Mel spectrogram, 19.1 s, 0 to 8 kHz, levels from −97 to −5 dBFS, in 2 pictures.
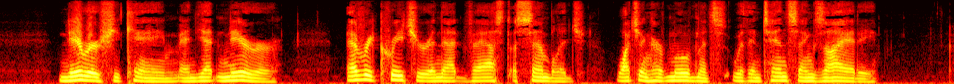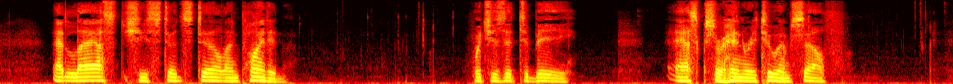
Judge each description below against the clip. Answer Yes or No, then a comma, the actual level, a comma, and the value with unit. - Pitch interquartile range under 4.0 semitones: Yes, narrow, 2.5 semitones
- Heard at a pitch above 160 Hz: No, low, 125 Hz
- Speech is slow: Yes, slow, 110 wpm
